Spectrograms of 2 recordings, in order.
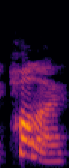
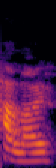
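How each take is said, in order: First: The word sounds like hollow. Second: The word sounds like hello. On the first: The speaker calls it right. "It should be hollow" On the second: The speaker calls it wrong. "I've been saying hello. It's not hello"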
